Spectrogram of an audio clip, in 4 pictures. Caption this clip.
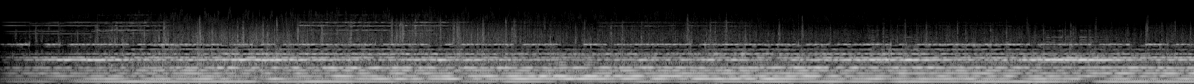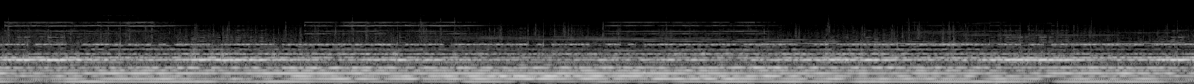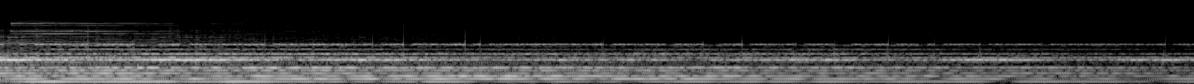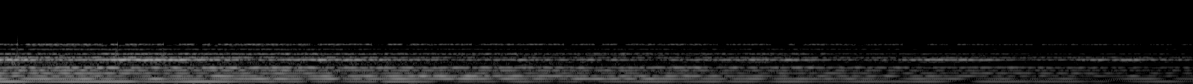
This is a deeply textured and gentle pad sound. It is multisampled so that you can use it in you favorite sample. Created using granular synthesis and other techniques. Each filename includes the root note for the particular sample.
ambient, digital, granular, multisample, pad, space, synth, texture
